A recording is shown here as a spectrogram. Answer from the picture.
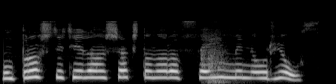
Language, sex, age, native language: Icelandic, male, 12, Icelandic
